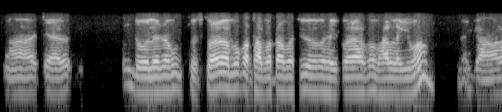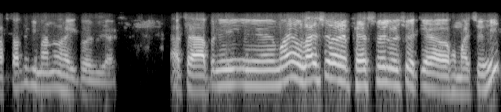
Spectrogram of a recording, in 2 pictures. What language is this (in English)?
Assamese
